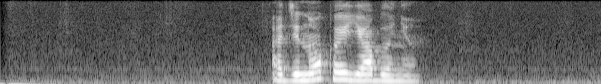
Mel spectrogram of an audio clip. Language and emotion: Russian, neutral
